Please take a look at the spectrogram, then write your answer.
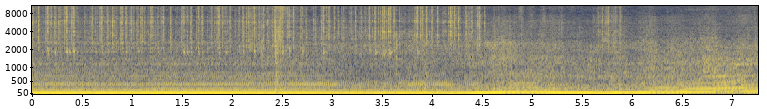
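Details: Boosted Honda D16 with 4.7 final drive, at about 210–225°F, drones then stumbles and surges as rpm climbs; misfire from a cracked distributor ignition coil, later also rod bearing wear and blown head gasket.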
